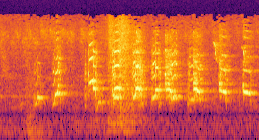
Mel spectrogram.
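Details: Near the house door a seriema calls in a rhythmic string of loud barking yelps, roughly three each second, rising in strength toward the middle, with a steady low hum behind.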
